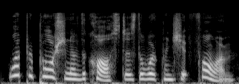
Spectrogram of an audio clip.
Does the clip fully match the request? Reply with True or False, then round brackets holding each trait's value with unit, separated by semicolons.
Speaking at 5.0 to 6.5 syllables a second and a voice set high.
True (5.8 syllables/s; 265 Hz)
